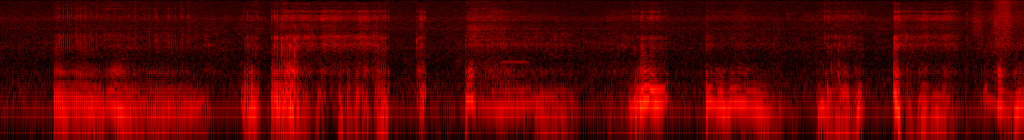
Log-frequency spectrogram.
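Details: Gracie, a mixed-breed dog, snoring and dreaming in her sleep: low rumbling breaths in uneven bursts with muffled grumbling whimpers between them, over a steady low hum indoors.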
